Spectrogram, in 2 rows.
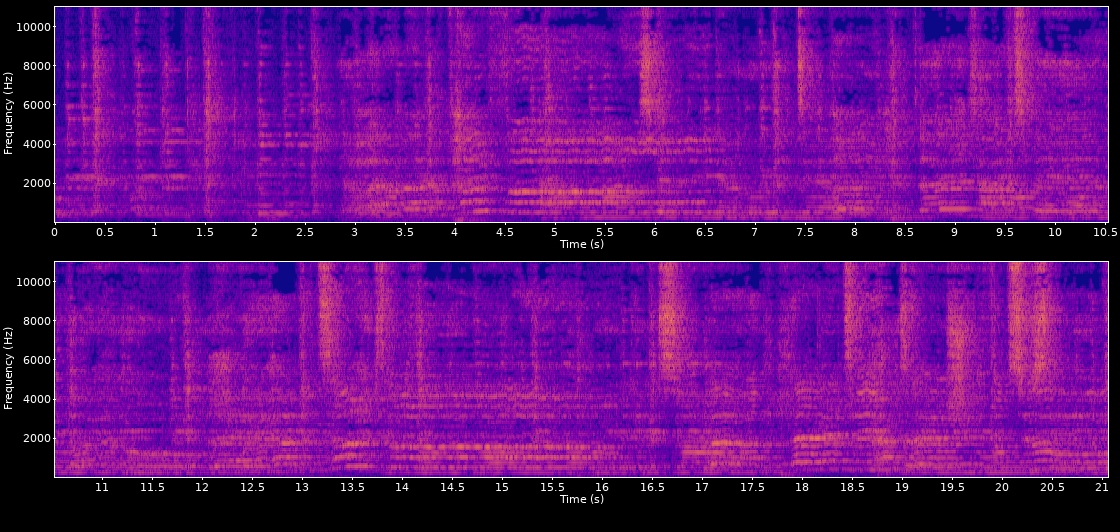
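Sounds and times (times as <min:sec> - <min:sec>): strummed ukulele: 0:00.0 - 0:21.0
women singing a pop song: 0:02.8 - 0:21.0.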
